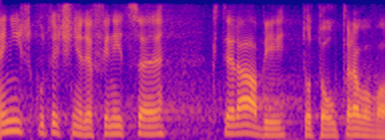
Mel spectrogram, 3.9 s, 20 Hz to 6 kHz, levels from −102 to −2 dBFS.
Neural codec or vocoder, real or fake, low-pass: autoencoder, 48 kHz, 128 numbers a frame, DAC-VAE, trained on Japanese speech; fake; 5.4 kHz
